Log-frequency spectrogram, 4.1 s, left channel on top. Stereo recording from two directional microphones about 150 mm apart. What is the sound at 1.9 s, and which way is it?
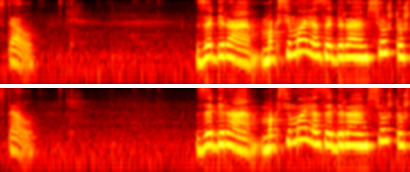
A woman's voice, 20° left (ahead or behind).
